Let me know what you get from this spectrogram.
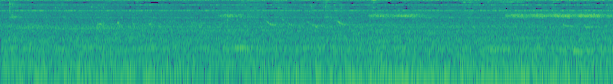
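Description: Steady low hum of an electric train standing at a station platform, with a few faint short chirps. A thin high tone comes in briefly about two seconds in, again around four seconds, and from about five seconds on.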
